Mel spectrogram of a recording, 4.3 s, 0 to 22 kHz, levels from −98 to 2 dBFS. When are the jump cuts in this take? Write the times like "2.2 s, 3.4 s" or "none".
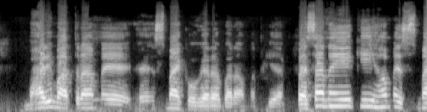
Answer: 2.9 s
